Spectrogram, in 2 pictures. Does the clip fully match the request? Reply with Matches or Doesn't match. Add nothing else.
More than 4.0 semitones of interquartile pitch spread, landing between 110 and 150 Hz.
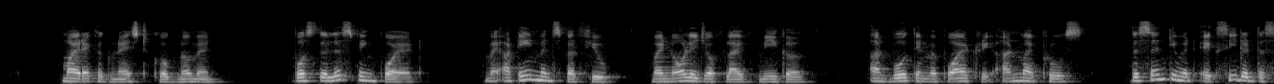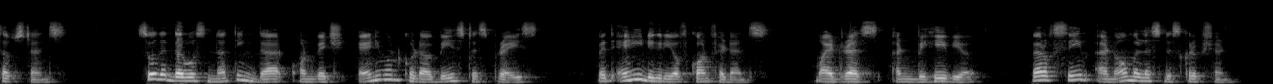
Matches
